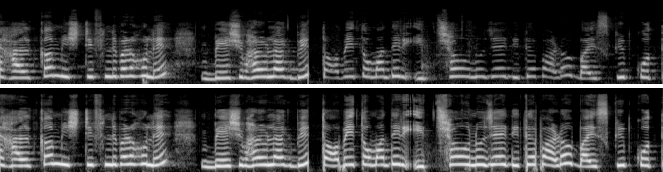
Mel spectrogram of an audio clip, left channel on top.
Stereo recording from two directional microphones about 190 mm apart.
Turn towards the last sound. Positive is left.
turn(degrees=-40)  # may be behind; listen again after turning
